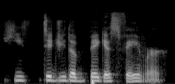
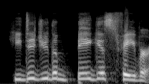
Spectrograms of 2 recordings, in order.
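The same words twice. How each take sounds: First: Said in the usual way. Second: Lifted, with stress on "biggest"; emphatic repeat. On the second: Real, not acted. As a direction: drive home "biggest favor", pitched up. Emphatic repeat of the same words.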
